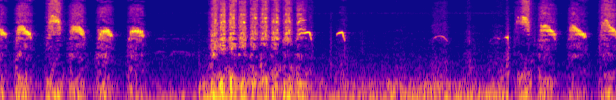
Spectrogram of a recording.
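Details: Greater green leafbird singing nonstop in a fast, lively style: bursts of harsh buzzy notes alternate with short upslurred whistles, a dense rasping trill fills the middle, and chattering notes return at the end.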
